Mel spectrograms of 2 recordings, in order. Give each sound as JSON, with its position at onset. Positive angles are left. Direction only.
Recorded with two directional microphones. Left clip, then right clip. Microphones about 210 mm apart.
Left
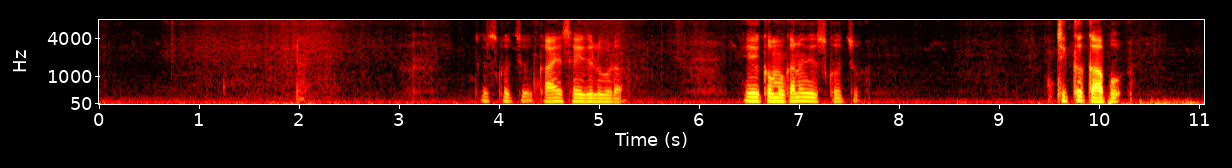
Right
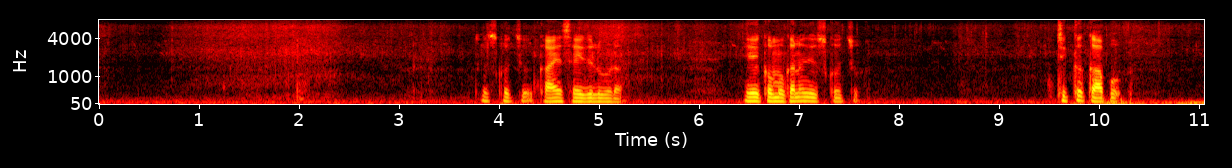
{"t": 2.0, "sound": "sizzle", "side_deg": 50}
{"t": 3.8, "sound": "speech", "side_deg": 20}
{"t": 6.4, "sound": "speech", "side_deg": 35}
{"t": 9.6, "sound": "speech", "side_deg": 50}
